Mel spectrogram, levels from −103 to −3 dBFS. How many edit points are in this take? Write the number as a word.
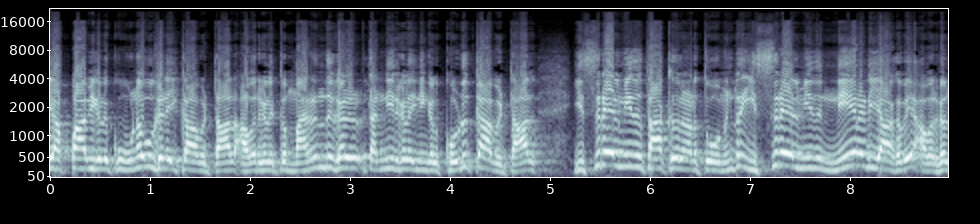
zero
